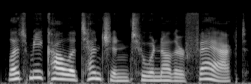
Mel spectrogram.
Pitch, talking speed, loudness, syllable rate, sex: 215 Hz, 165 wpm, -16 LUFS, 4.7 syllables/s, female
